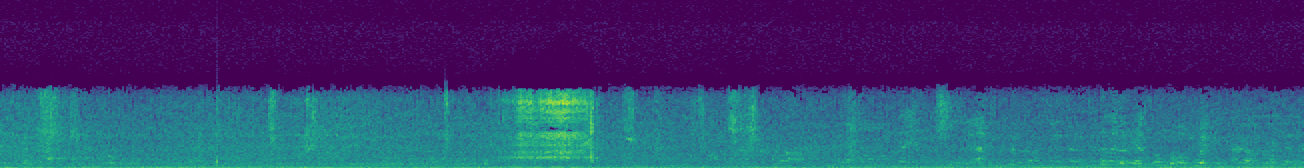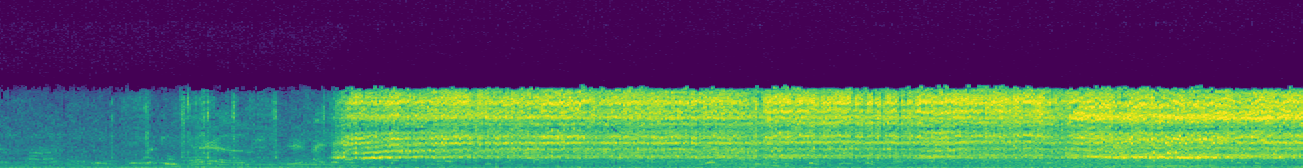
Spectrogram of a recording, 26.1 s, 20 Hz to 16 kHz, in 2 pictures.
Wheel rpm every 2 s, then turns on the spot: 0, 0, 0, 0, 0, 0, 0, 0, 120, 160, 160, 160, 160.
none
